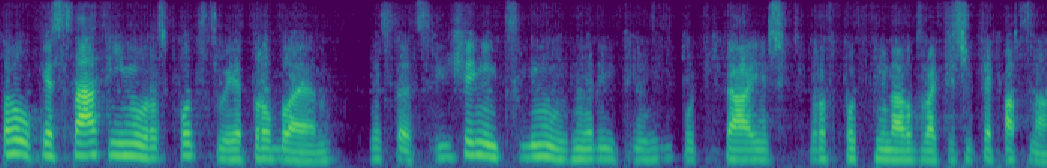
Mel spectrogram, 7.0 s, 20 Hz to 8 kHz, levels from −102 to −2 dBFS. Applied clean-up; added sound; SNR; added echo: neural mask model DeepFilterNet 3.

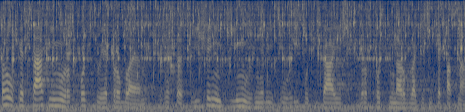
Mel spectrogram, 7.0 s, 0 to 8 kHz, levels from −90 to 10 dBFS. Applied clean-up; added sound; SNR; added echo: none; Stream / Trickle, dribble; -1 dB; none.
